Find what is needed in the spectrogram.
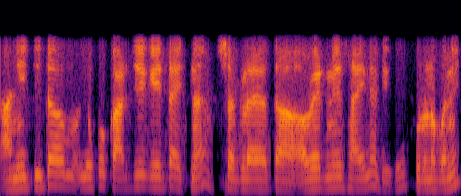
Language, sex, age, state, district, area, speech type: Marathi, male, 18-30, Maharashtra, Akola, rural, conversation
